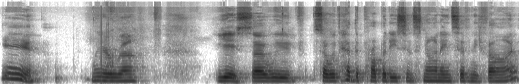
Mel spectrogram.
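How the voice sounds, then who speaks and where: A woman speaks in an Australian accent at a very deep, low pitch. Her tone is dark and mellow, and her pace is fairly slow. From Australia, Sydney. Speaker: channel host, small farmer. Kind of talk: casual chat. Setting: livestream.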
